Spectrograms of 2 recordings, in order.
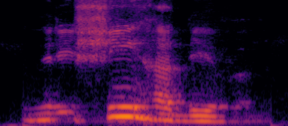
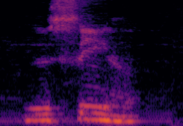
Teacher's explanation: Na verdade, essa pronúncia S ou X, ela é uma variante contemporânea. Hoje, na Índia, especialmente na Bengala, eles falam S como X.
